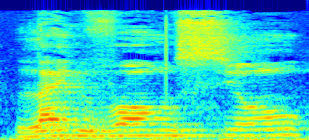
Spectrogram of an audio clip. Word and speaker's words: invention: À, chúng ta qua cái âm nữa là âm sion, viết bằng T I O N mà đọc là sion, nó khác tiếng Anh nhé. L'invention, l'invention, ba âm mũi này, l'invention, phát minh.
